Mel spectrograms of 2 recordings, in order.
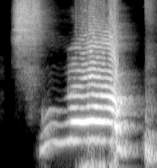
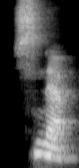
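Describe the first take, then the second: First: "Snap!" yelled much higher and louder; freaking out. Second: Said in the usual way. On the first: Retold or imitated. Telling friends how he panicked over the buzzing broken drone, yelling. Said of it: "I'm literally freaking out".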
